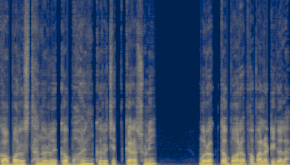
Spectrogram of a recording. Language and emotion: Odia, fearful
